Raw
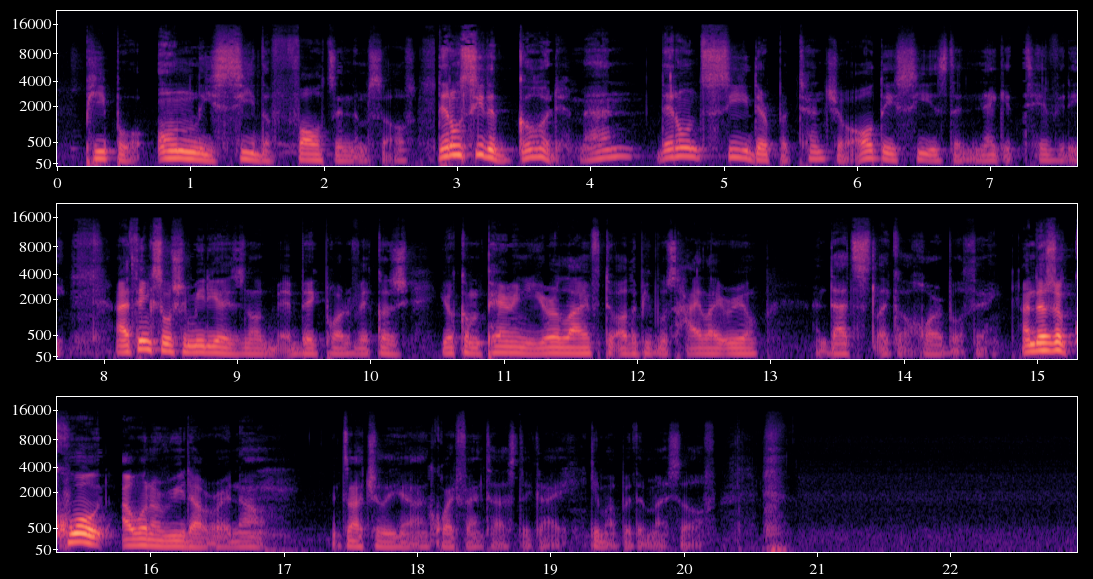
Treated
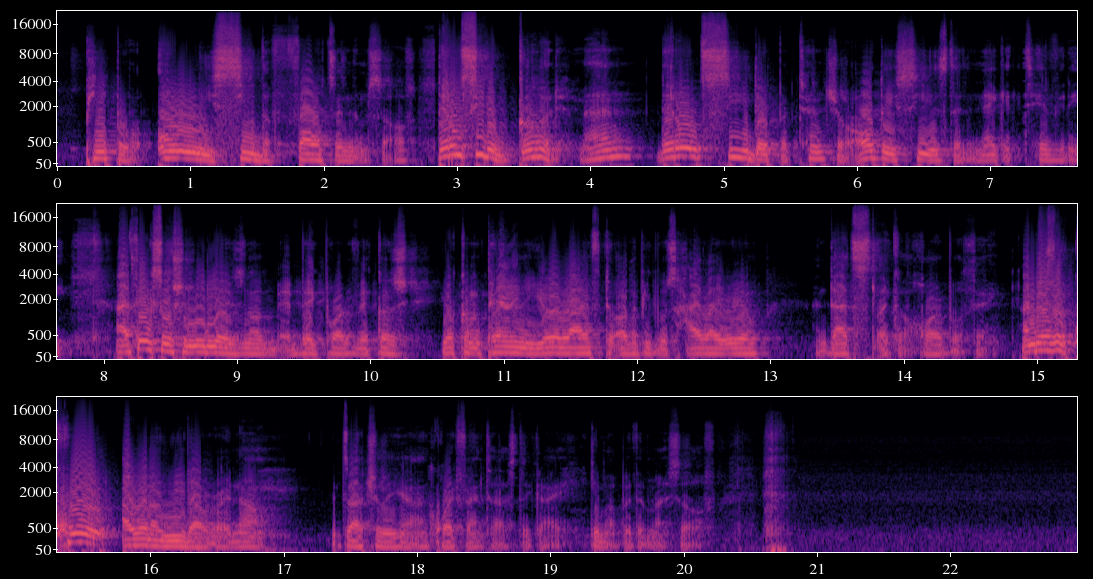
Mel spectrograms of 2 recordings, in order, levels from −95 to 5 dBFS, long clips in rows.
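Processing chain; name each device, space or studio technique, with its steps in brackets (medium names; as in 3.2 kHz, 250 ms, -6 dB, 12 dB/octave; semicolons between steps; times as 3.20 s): rockabilly slapback (valve stage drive 37 dB, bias 0.7; tape echo 87 ms, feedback 35%, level -13 dB, low-pass 5.3 kHz); trim +5 dB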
